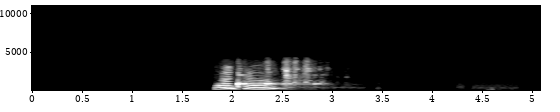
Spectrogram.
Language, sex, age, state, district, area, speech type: Dogri, female, 18-30, Jammu and Kashmir, Samba, rural, conversation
